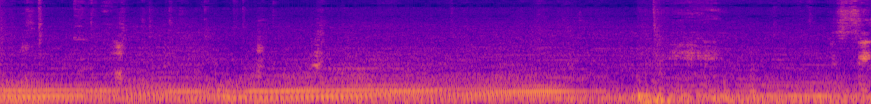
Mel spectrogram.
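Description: Mercedes-Benz AMG SLS engine revving and accelerating, a loud, steady low drone that rises in pitch, dips, then climbs again, heard close and alone.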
